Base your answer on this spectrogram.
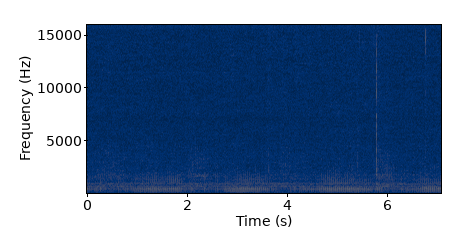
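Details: Sleeping domestic cat snoring, low rasping breaths rising and falling roughly every one and a half seconds, with a faint tick near the end; quiet indoor background hiss.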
